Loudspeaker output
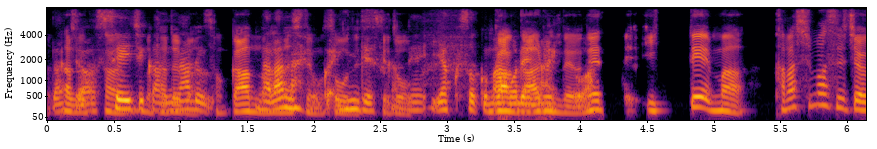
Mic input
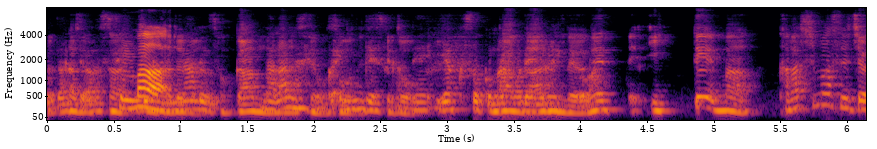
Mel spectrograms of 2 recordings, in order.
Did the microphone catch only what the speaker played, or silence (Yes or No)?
No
